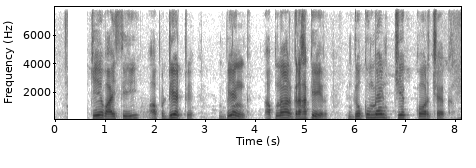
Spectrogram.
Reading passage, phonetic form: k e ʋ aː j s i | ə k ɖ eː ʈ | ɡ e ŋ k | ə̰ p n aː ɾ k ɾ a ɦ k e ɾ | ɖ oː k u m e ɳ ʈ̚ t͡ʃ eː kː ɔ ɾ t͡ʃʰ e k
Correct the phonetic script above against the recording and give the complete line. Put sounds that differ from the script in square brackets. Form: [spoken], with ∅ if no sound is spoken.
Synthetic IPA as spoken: k e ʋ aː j s i | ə [p] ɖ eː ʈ | [b] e ŋ k | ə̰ p n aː ɾ [ɡ] ɾ a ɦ k e ɾ | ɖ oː k u m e ɳ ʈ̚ t͡ʃ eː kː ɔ ɾ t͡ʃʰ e k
